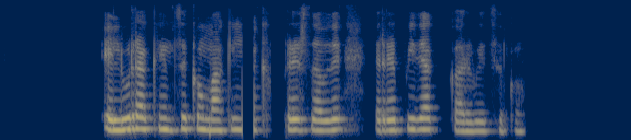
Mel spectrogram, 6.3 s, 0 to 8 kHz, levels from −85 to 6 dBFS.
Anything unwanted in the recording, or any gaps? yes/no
yes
